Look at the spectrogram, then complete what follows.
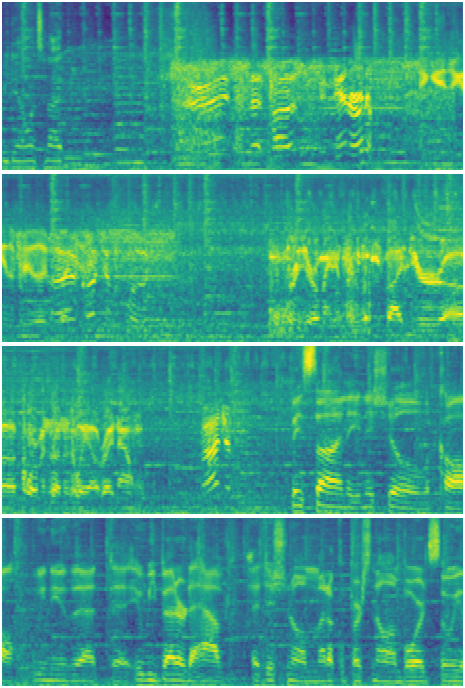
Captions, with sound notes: we're gonna be dealing with tonight. (radio chatter) - Based on the initial call, we knew that it would be better to have additional medical personnel on board.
